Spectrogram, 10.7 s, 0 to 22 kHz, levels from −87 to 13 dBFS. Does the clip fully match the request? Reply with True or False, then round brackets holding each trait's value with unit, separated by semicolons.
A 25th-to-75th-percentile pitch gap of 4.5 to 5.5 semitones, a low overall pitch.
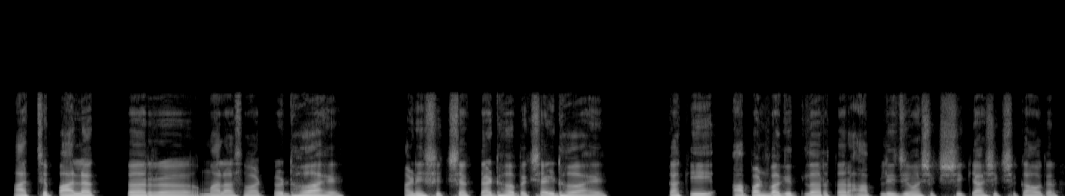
False (2.5 semitones; 115 Hz)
